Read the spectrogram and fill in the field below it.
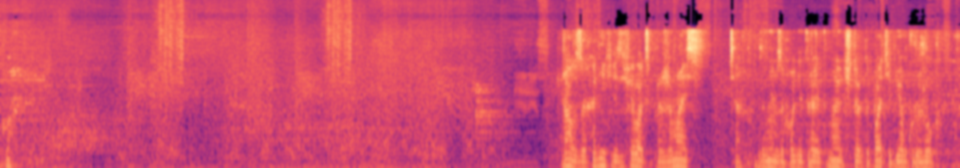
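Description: Blasts of fire roar and crackle in a battle.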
